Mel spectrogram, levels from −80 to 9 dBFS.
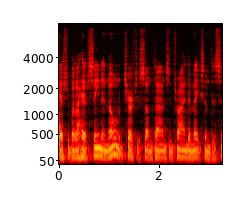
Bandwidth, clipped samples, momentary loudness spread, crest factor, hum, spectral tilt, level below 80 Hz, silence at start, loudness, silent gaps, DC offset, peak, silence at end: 7.6 kHz; under 0.1%; 6 LU; 16 dB; none; -7 dB/octave; -50 dBFS; 0 s; -30 LUFS; none; under 0.1%; -14 dBFS; 0 s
